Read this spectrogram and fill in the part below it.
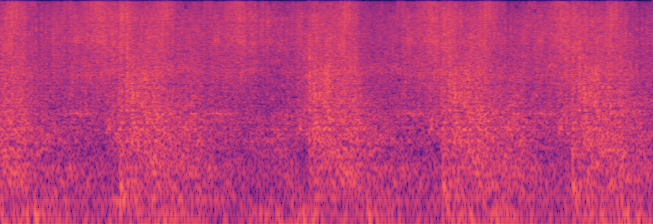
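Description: Incendio fire spell cast in the Hogwarts Legacy video game, heard as repeated loud fiery bursts and whooshing blasts that swell and fade in a steady rhythm, close and alone with no talk.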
